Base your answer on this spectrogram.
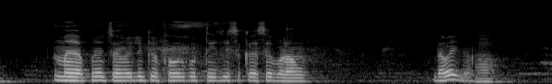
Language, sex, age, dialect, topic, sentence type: Hindi, male, 31-35, Awadhi Bundeli, agriculture, question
